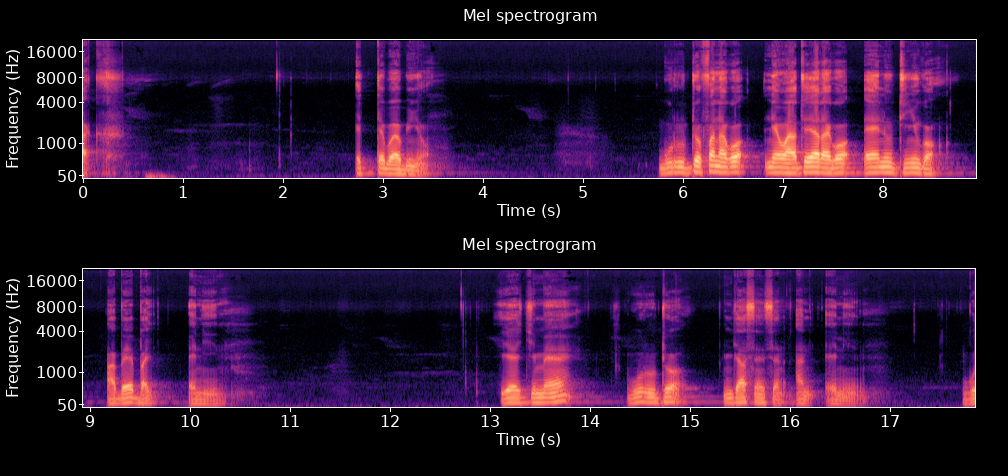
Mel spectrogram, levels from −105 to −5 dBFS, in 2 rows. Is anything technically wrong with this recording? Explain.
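No, nothing technically wrong turns up in this speech recording, so there's nothing here to flag.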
